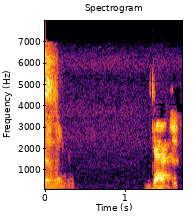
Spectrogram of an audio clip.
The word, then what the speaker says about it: Gajim: So it's Gajim. Okay, we can say Gajim. We're going to be the northern vowel.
